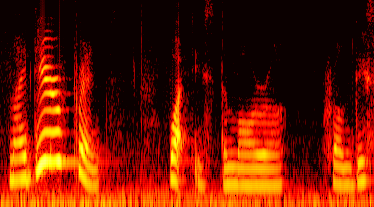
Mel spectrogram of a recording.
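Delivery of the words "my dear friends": ordinary delivery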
